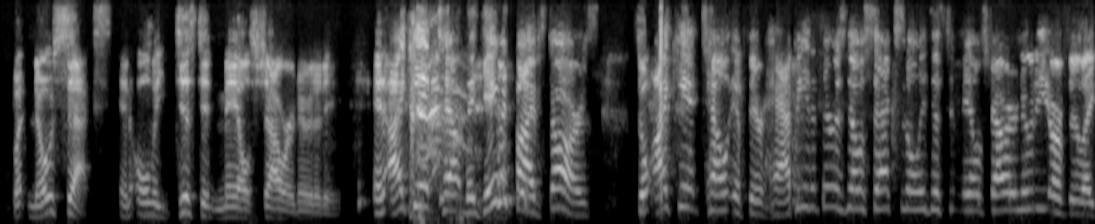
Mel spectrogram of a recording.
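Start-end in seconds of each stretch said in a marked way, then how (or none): none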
